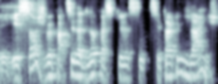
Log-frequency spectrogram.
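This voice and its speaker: A man in a Quebec accent talks at a fairly slow pace, his voice somewhat breathy. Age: 50s. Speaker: motivational speaker and coach. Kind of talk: interview.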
